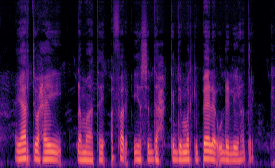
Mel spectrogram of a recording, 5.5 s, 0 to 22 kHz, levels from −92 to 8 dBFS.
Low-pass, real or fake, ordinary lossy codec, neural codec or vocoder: none; real; none; none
